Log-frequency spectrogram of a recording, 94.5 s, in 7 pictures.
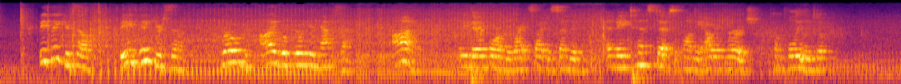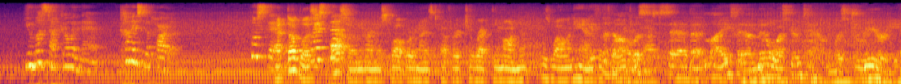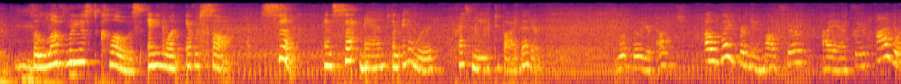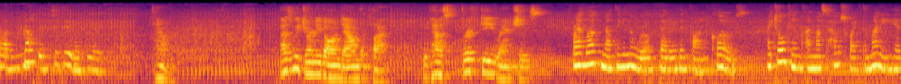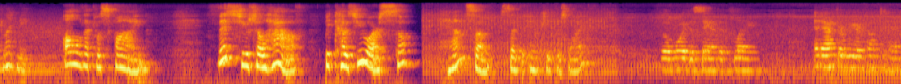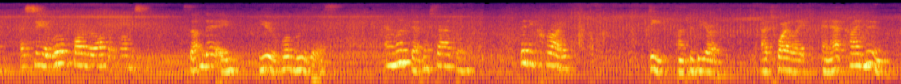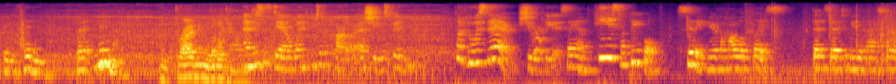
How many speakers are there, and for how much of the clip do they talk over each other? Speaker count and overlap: seven, about 5%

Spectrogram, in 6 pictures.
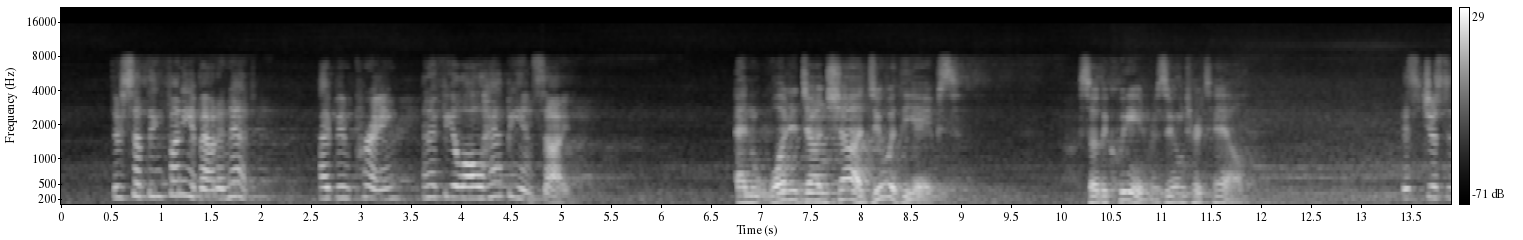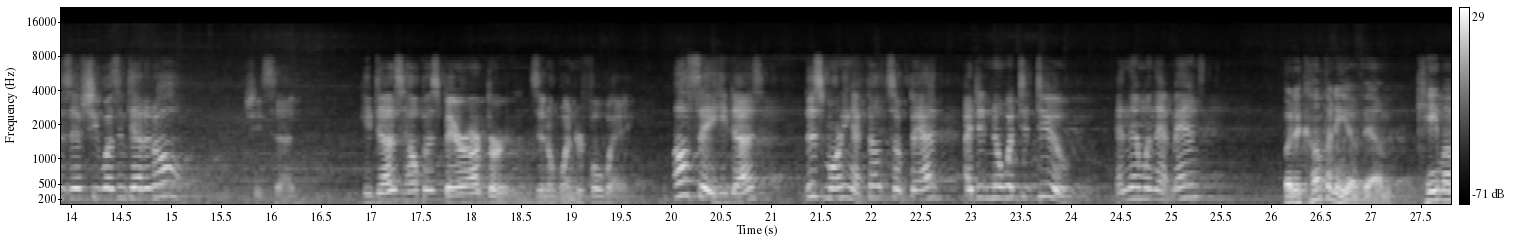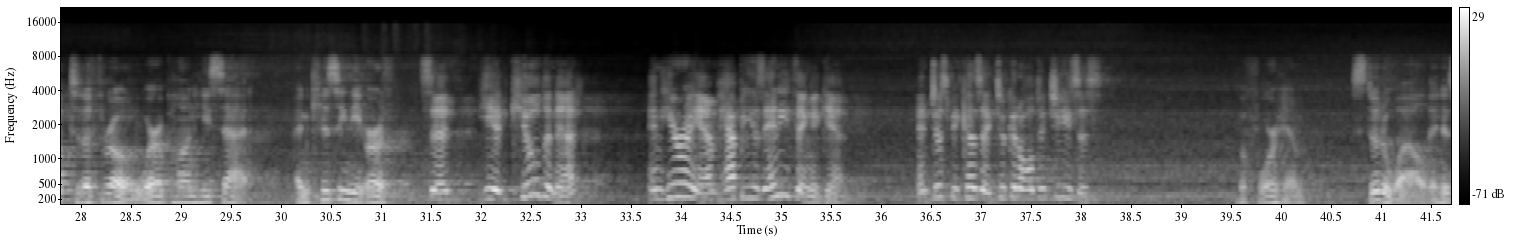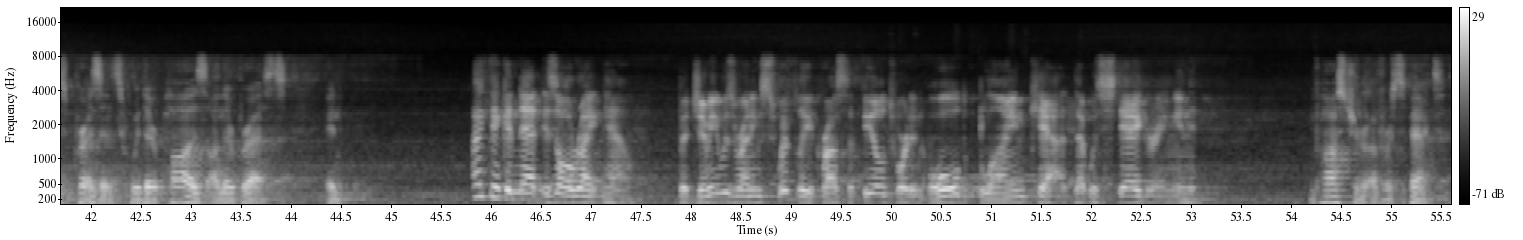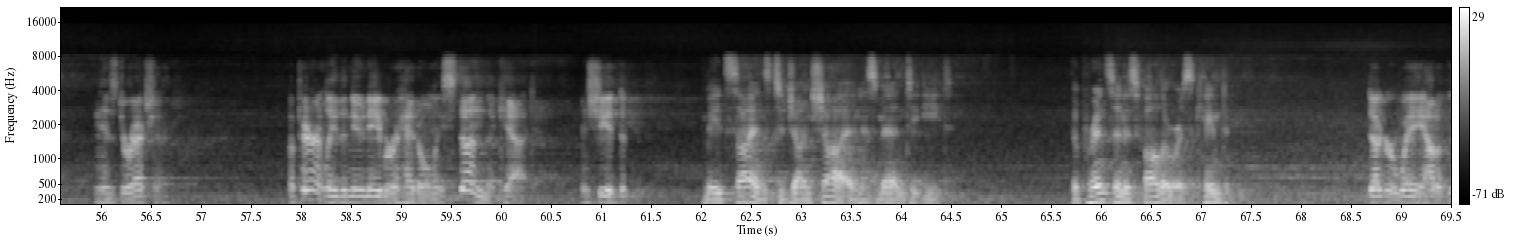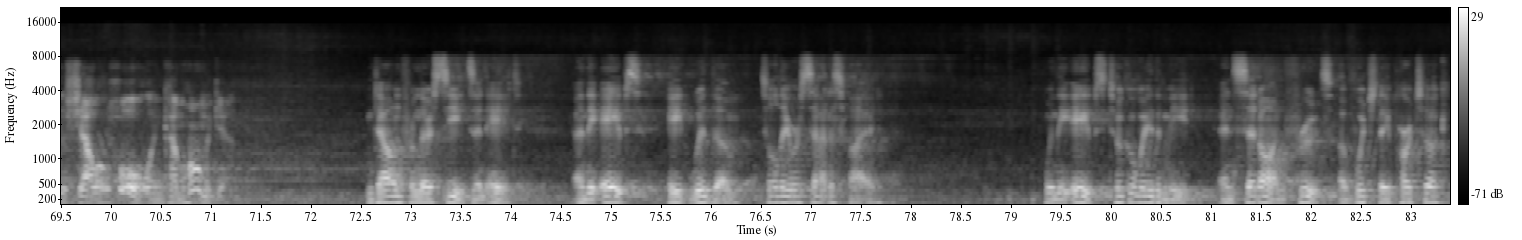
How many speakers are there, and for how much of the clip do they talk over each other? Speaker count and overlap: two, no overlap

